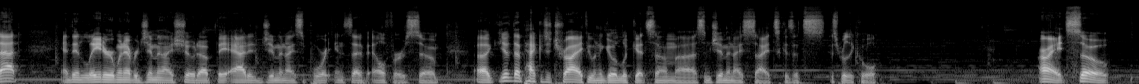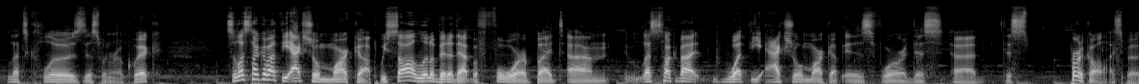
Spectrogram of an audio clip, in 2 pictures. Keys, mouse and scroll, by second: 7.8 j, 8.7 k, 9.5 j, 10.0 Tab, 13.8 k, 14.6 j.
